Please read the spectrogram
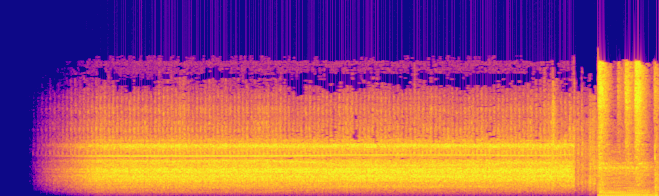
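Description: A steady hiss of static-like noise fades in during the first second, holds evenly, and cuts off abruptly near the end.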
